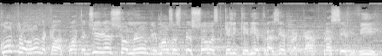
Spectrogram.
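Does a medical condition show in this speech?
No.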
